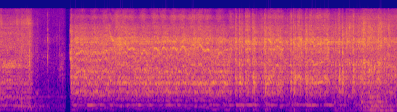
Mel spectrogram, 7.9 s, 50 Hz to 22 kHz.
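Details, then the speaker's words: 2000 Mariah boat 7.4 L 454 MPI MerCruiser V8 after hydrolock, new spark plugs fitted, water pumped out: brief sputter, then catches and runs steady and even, no misfire; engine running again. "So now that the engine is running, we're going to head up to the lake and we're going to put some miles on this thing."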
